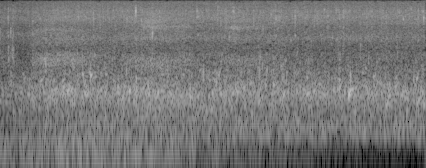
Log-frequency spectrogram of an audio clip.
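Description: Steady rush of a fast-flowing, rocky-bottomed creek's current.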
